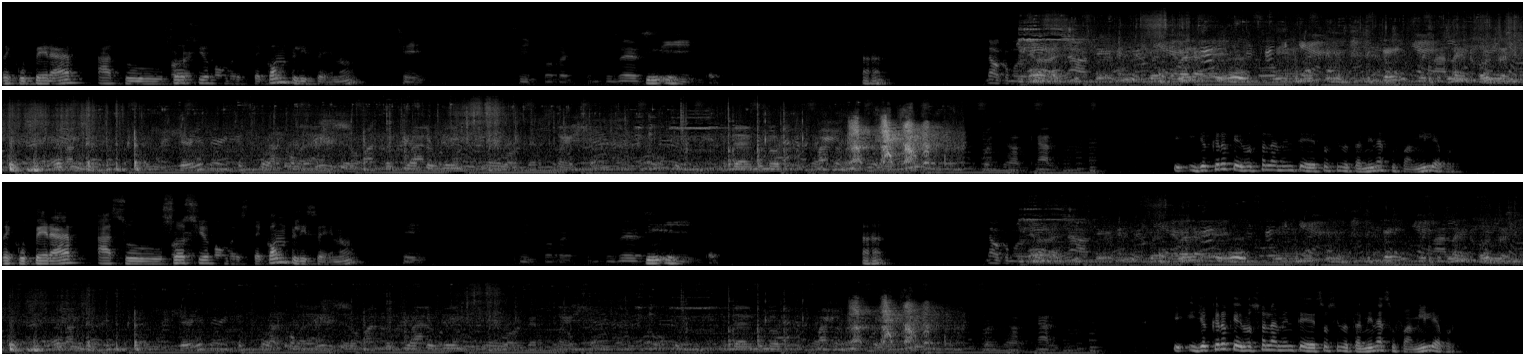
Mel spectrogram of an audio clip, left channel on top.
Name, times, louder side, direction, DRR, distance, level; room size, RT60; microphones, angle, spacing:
voice 1, 0.0-3.6 6.4-6.8 7.1-7.2 8.6-8.8 26.9-29.7, right 3 dB, 80° right, 0.7 m, -40 dB
voice 2, 5.2-6.9 9.8-16.3 17.6-22.1 23.4-25.8, left 3 dB, 90° left, 1.2 m, -52 dB
sound 1, 10.1-24.8, left 6 dB, 45° left, 0.4 m, -39 dB
sound 2, 10.2-26.2, left 2 dB, 25° left, 0.7 m, -54 dB
14.0 x 4.9 x 2.4 m
head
